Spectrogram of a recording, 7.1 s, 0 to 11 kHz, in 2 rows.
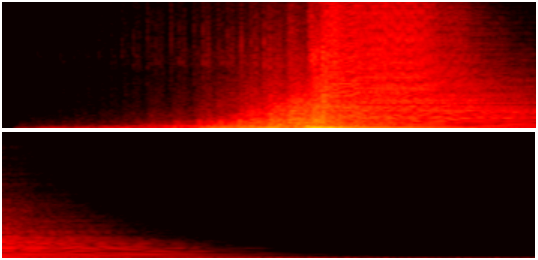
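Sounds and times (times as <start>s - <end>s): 
dangerous-sounding drumming: 0.2s - 5.0s.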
